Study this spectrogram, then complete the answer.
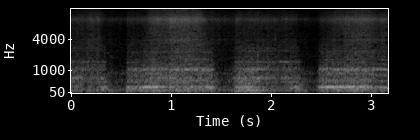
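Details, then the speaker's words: Lada Granta front suspension at 120,000 km, squeaking over bumps and when steering after rough roads: creaky, rubbery squeak about once a second from a worn ball joint; replacement ball joint bought, silent after the swap. "сейчас почитаем как оказалось так шумит шаровая вот купила новую шаровую сегодня вечером будем менять"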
